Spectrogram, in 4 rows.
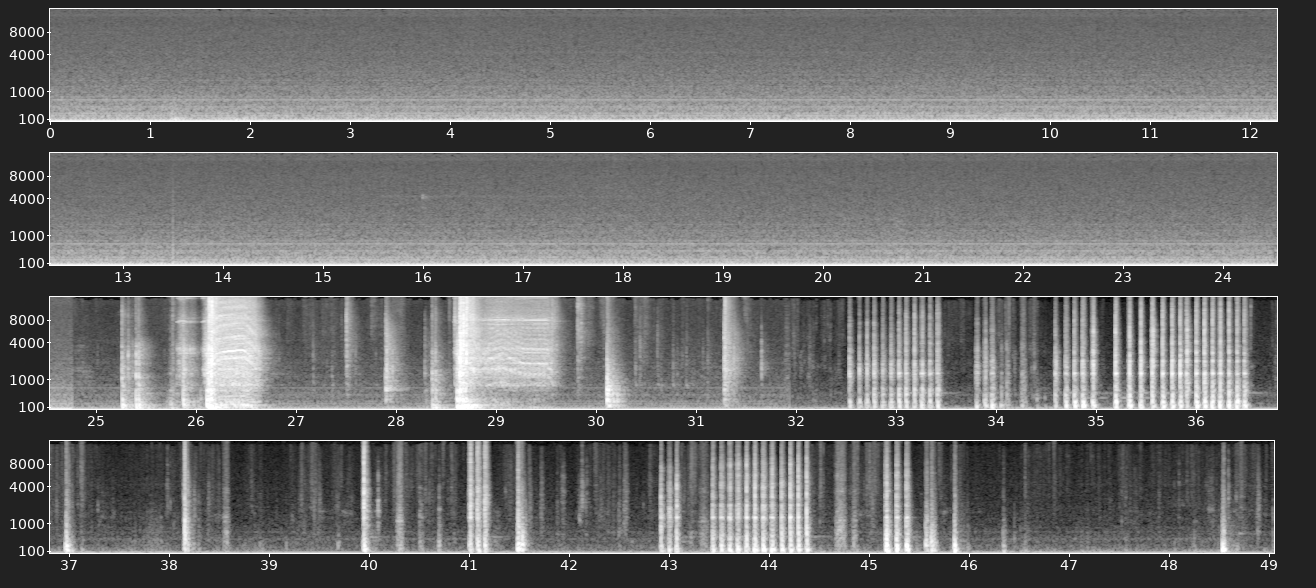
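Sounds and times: impact tool spinning: 0:25.8 - 0:26.7, 0:28.6 - 0:29.6.

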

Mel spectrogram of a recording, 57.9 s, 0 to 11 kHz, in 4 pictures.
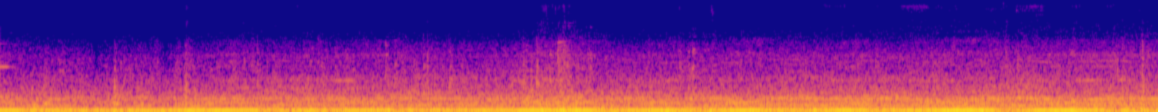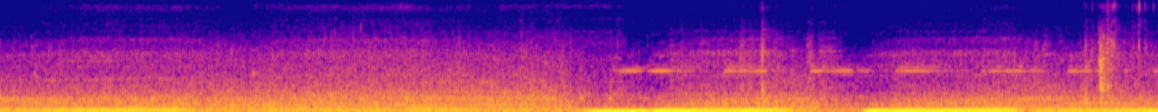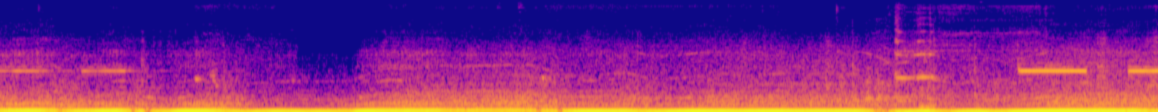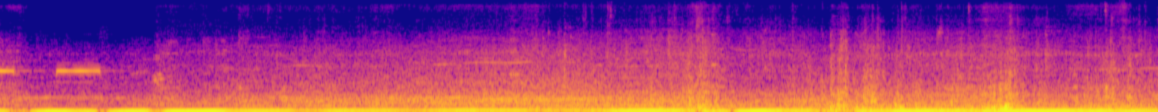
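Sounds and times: diesel engine rumbling: 0:00.0 - 0:57.9
reversing alarm beeping: 0:41.7 - 0:44.8.

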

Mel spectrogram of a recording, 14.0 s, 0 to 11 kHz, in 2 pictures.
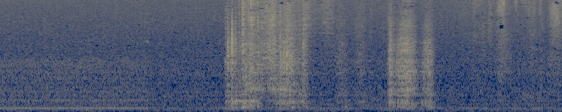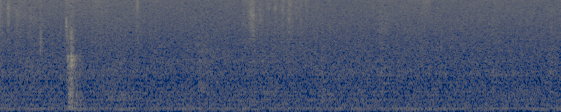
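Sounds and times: rubbing and scraping: 0:02.8 - 0:07.2.

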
